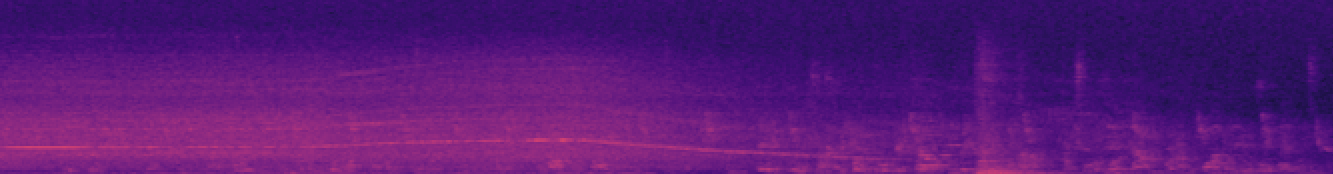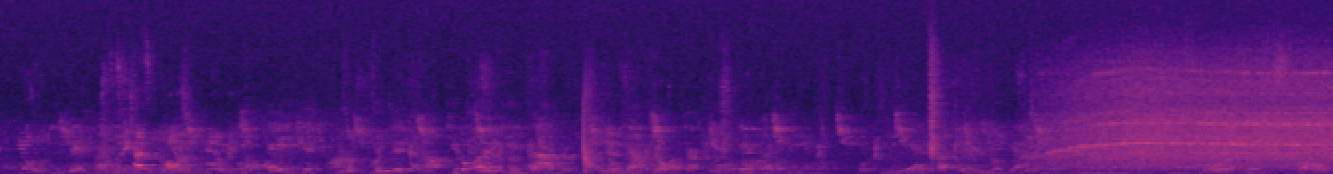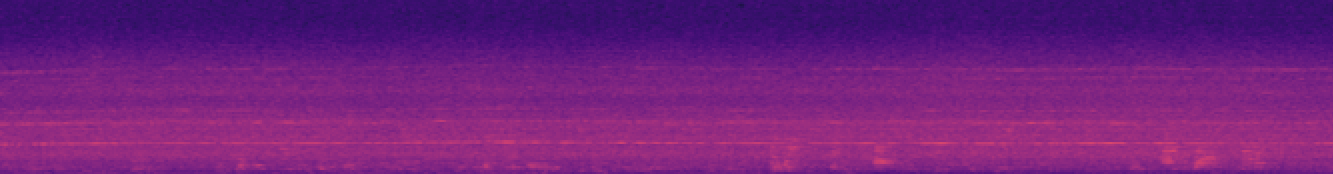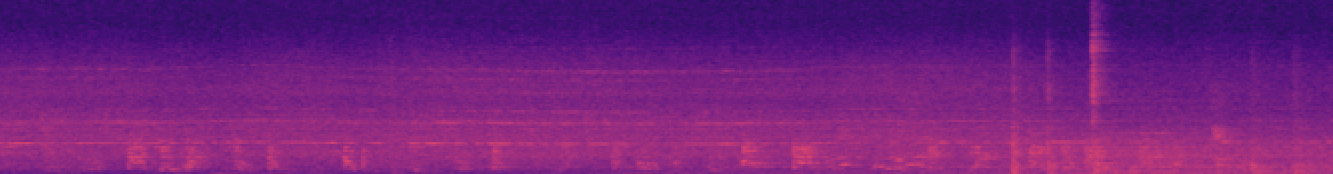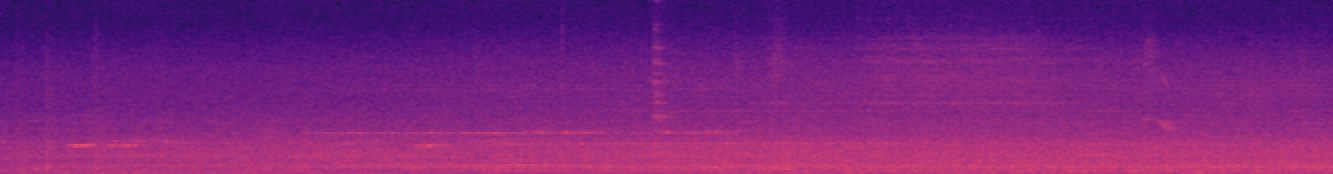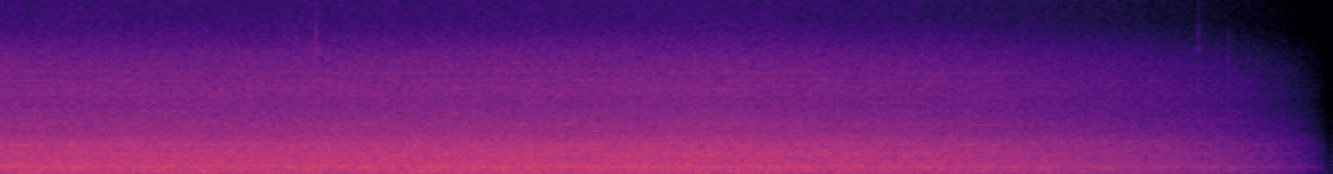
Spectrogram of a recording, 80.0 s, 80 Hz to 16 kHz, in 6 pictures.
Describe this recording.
Station broadcast messages, Construction noise, Sony ECM-MS907, Sony Hi-MD MZ-RH1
